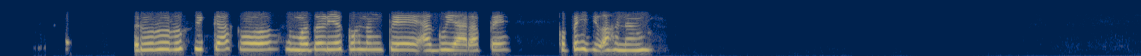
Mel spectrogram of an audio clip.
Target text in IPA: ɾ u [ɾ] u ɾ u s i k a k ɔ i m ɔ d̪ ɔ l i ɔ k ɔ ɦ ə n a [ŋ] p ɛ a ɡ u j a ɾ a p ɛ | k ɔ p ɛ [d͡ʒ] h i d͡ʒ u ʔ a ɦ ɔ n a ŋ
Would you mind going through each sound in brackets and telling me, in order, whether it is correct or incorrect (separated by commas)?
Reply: correct, correct, incorrect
